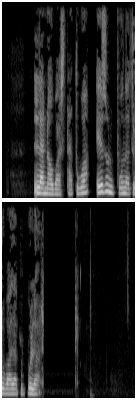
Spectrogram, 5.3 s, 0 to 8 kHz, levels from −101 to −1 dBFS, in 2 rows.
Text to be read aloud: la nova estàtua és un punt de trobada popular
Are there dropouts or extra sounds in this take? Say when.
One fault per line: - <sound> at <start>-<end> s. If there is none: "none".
none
